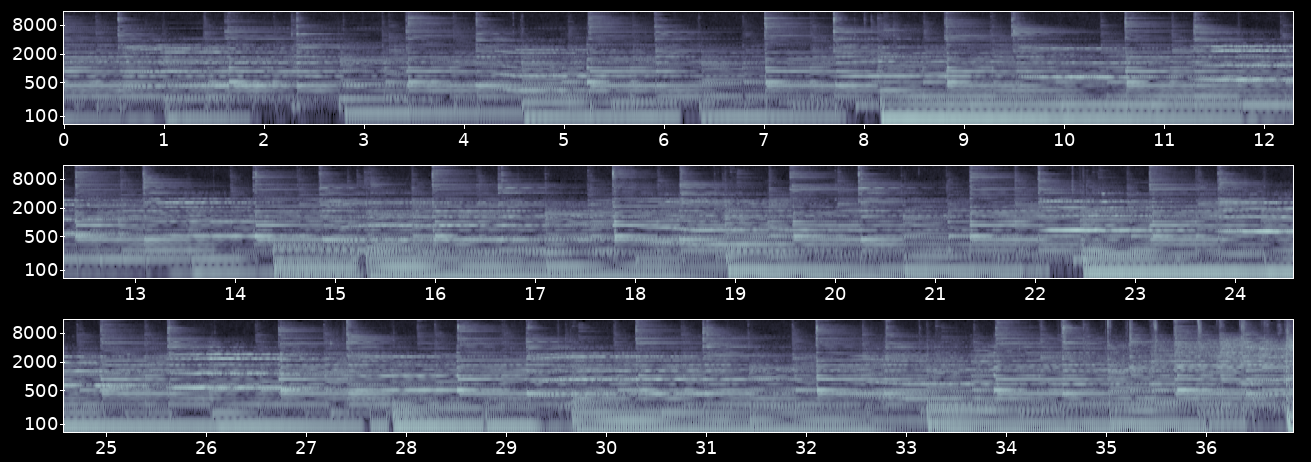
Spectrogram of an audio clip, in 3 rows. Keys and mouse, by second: 0.9 click, 3.3 click, 4.3 click, 7.4-21.3 drag, 24.0 Tab, 28.4-29.9 drag, 31.1-31.7 middle drag, 33.1-34.4 drag, 35.3-36.8 drag.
